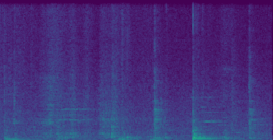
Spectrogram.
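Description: Handling noise as sneakers are moved about and set down on cardboard shoe boxes: rustling and light knocks, with one sharp thump about three seconds in, the loudest sound.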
